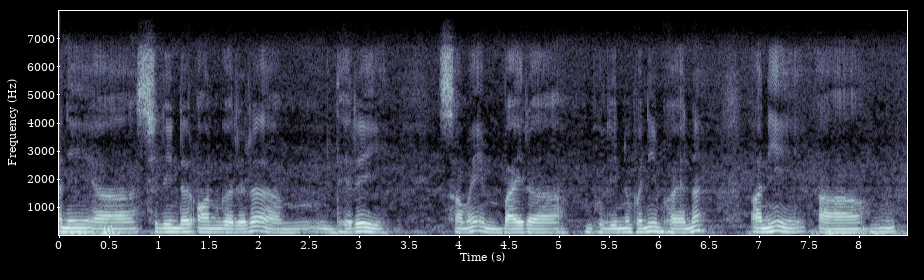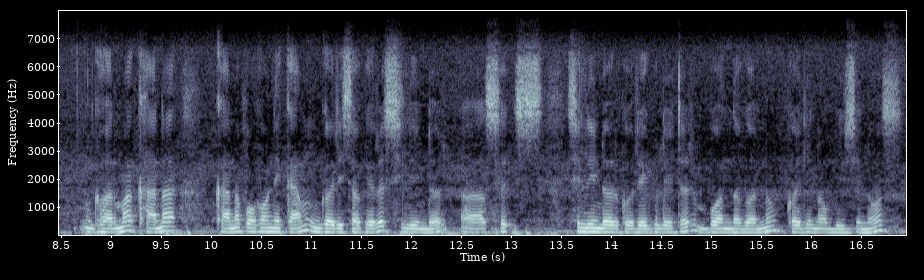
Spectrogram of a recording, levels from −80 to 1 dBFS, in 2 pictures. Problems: constant background noise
